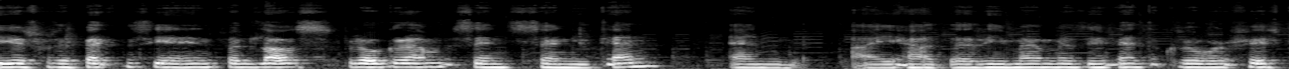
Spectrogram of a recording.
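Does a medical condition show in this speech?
Yes: multiple system atrophy.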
